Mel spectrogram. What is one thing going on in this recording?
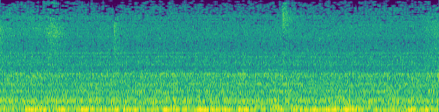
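A man speaks calmly to a room.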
